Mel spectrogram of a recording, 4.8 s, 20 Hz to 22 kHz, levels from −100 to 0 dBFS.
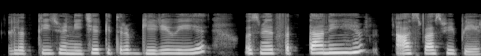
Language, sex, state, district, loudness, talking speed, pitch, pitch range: Hindi, female, Bihar, Sitamarhi, -21 LUFS, 210 wpm, 245 Hz, 225-260 Hz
